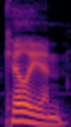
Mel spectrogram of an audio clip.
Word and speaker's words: Cillian: Is it Cillian? Cillian Murphy? – Killian Murphy.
